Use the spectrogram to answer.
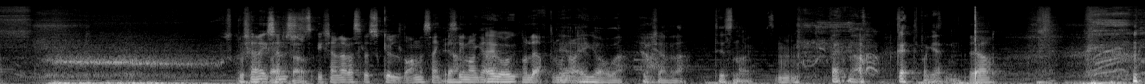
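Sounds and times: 
slow breath in through the nose and out through the mouth: 0.0s - 2.4s, 10.0s - 10.9s
speech: 2.4s - 10.6s
laughter: 7.8s - 9.0s, 10.8s - 11.4s.

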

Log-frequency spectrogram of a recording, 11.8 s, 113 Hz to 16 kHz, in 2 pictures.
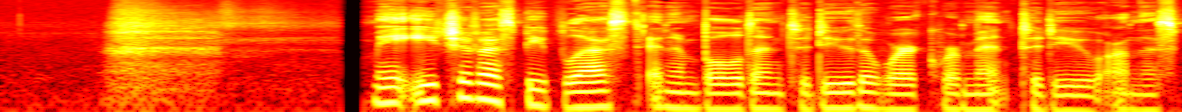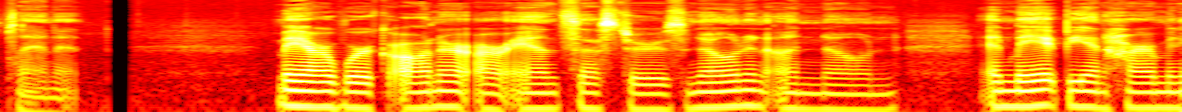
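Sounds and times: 
low steady hum: 0.0s - 11.8s
deep breath inhale during an opening invocation: 0.6s - 1.3s, 6.6s - 7.2s
speech: 1.8s - 6.4s, 7.3s - 11.8s.

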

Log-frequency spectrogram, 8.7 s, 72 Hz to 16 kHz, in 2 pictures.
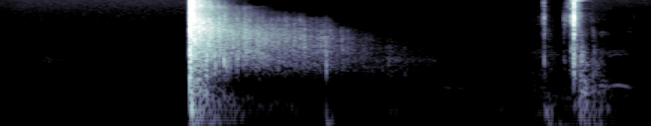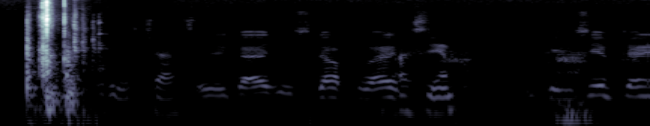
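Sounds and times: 
5.56 rifle shot fired at an impala: 1.3s - 2.6s
speech: 5.8s - 8.6s.

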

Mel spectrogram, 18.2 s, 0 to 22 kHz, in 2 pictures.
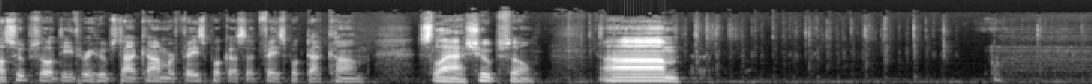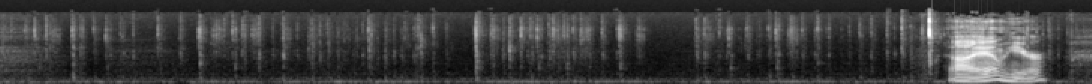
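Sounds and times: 
speech: 0.0s - 6.0s, 17.0s - 17.9s
low hum: 0.0s - 18.1s
typing on a computer keyboard: 4.7s - 18.0s.

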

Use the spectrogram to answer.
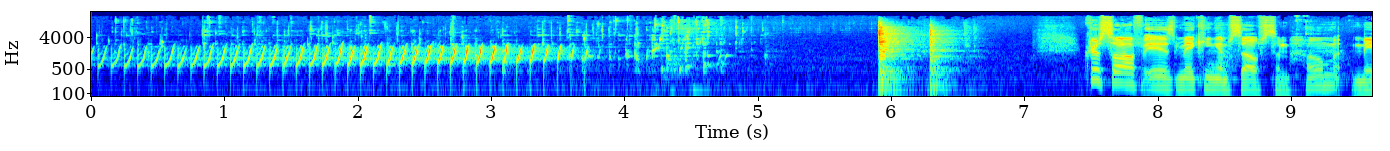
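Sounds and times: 
water draining through a funnel with bubbly glugs: 0.0s - 5.2s
speech: 7.5s - 9.6s.

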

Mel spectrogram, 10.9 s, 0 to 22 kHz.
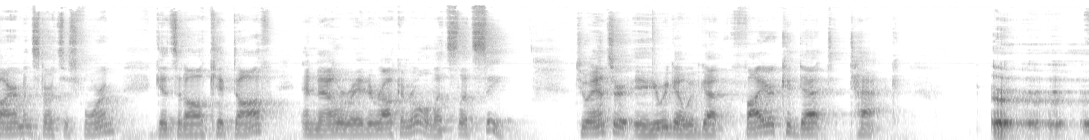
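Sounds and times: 
speech: 0.0s - 5.2s, 5.8s - 9.0s, 9.9s - 10.8s
loud drawn-out burp: 9.8s - 10.8s.

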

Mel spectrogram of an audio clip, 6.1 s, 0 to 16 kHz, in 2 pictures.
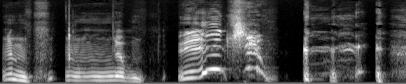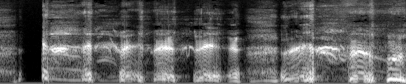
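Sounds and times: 
man talking: 0.0s - 2.2s
man clearing throat: 2.3s - 6.0s
man coughing: 2.3s - 6.0s.

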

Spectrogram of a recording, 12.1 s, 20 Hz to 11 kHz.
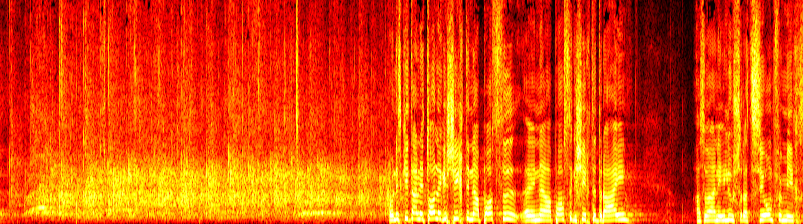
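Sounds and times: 
audience applauding: 0.0s - 6.6s
faint voices and cheers: 4.4s - 5.1s
speech: 5.8s - 9.6s, 10.4s - 12.0s.

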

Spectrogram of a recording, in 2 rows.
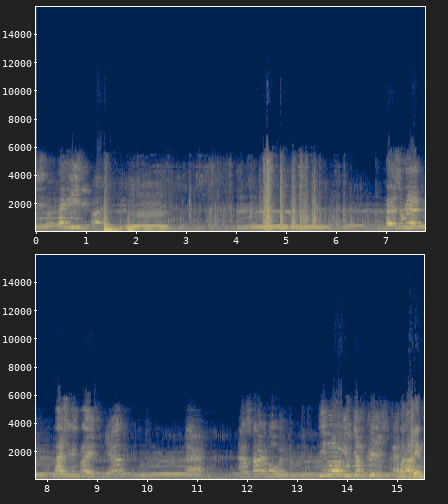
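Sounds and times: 
cattle mooing on a bridge: 0.0s - 15.5s
clattering and shuffling of cattle on a bridge: 1.4s - 7.0s.

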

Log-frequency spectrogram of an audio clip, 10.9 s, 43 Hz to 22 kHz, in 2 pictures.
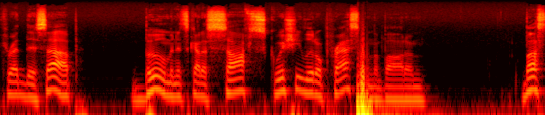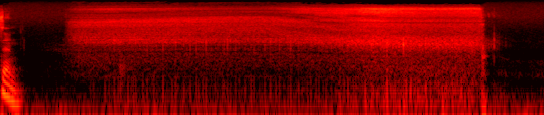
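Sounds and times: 
speech: 0.0s - 4.4s, 5.2s - 5.7s
vape coil hissing and crackling during an inhale: 6.2s - 10.6s.

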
